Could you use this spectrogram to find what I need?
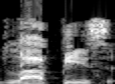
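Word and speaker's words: lápiz: So you have the accent on the A because the stress when you say the word lapis is on the A.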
